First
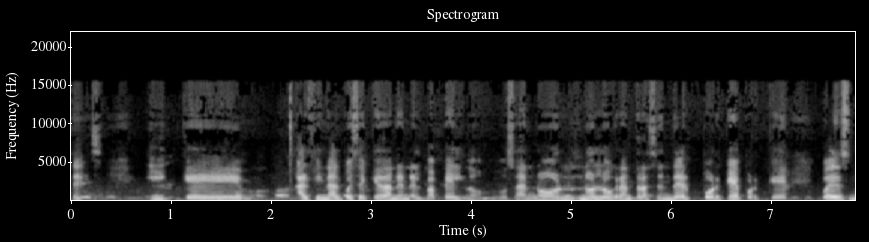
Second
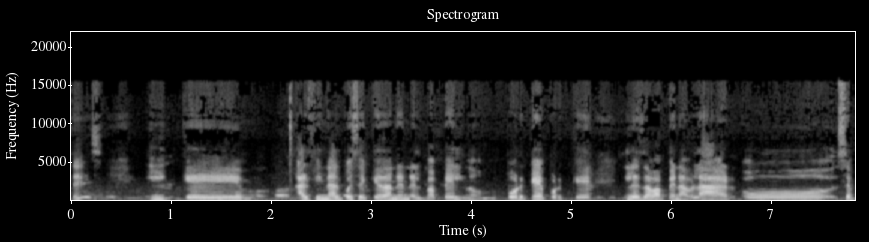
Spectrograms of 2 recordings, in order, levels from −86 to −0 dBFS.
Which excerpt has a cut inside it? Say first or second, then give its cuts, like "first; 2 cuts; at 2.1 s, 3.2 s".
second; 2 cuts; at 4.2 s, 5.5 s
